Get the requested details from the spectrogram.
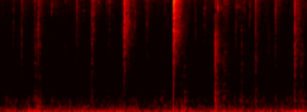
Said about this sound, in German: Sein prasselnder Kamin. Und ich dachte mir so im Hintergrund ein prasselnder Kamin mit dem kleinen bisschen mit ein bisschen Pianospiel. Das könnte vielleicht ganz angenehm sein.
